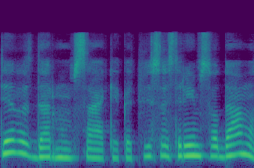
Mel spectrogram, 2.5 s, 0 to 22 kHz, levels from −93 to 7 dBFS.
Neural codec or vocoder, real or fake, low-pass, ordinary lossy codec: codec, 24 kHz, 1.2 kbps, DualCodec; fake; 10.8 kHz; AAC, 48 kbps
